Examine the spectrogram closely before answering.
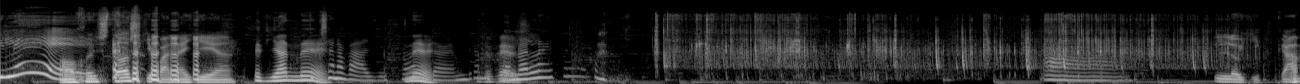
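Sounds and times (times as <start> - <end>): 
speech: 0.0 - 6.3, 10.4 - 11.4, 12.1 - 12.9
laughter: 0.6 - 2.4
sharp cracks of very thin ice: 6.6 - 12.6.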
